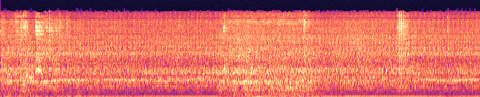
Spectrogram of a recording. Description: Strange noises when break is warm only.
